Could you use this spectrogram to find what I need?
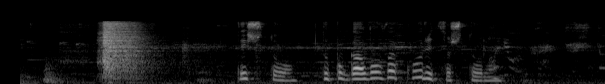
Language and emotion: Russian, neutral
